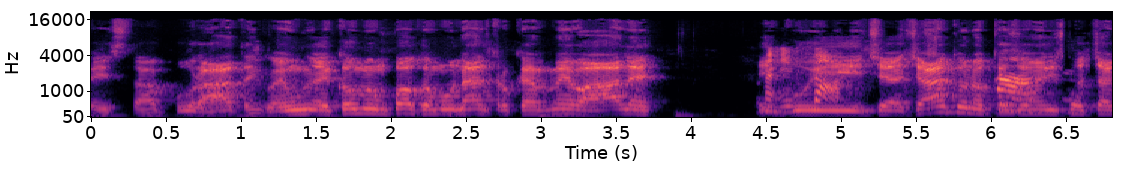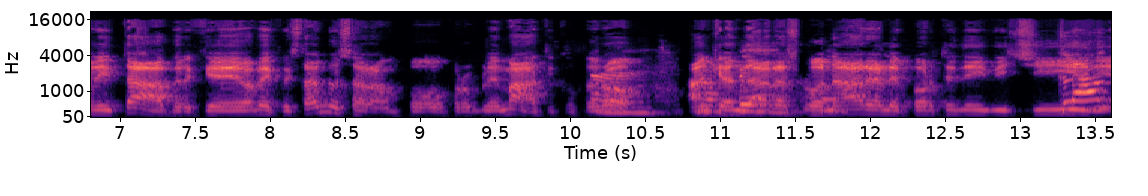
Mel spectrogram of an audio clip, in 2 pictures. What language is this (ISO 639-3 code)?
ita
